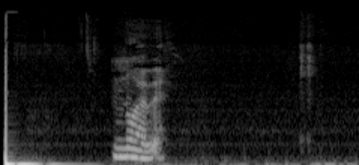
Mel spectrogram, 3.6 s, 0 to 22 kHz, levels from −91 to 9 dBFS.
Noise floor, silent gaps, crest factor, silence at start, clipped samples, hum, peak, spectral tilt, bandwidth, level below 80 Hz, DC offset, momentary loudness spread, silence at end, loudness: -57 dBFS; none; 20 dB; 0.05 s; under 0.1%; none; -2 dBFS; -7.5 dB/octave; 14 kHz; -34 dBFS; under 0.1%; 27 LU; 0.25 s; -28 LUFS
